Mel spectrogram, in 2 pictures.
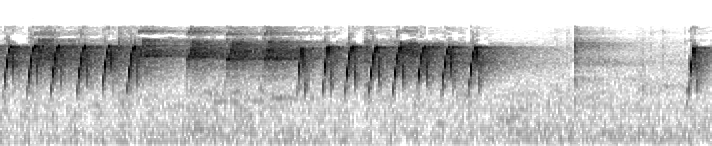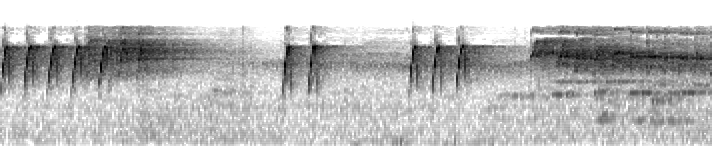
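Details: Very vocal bar-winged prinia singing bursts of crisp, high-pitched chip notes, fast and evenly spaced, broken by short silences between phrases, ending in a rougher, buzzy high note.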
